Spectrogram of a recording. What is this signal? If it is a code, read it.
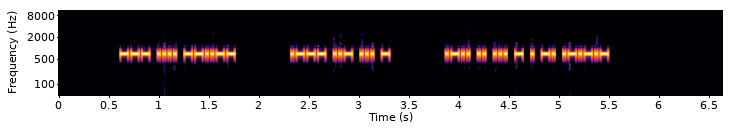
Morse code, heard as a keyed tone, about 46 wpm, 700 Hz. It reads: OH, JUST LISTEN.
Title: 3x Word-Spacing - Sentences from Top 500 Words - 45wpm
